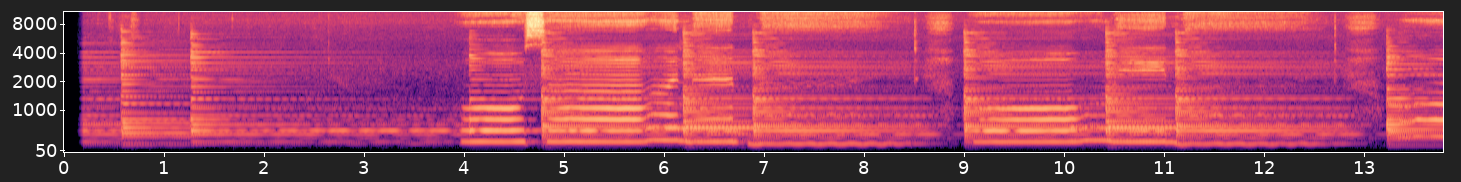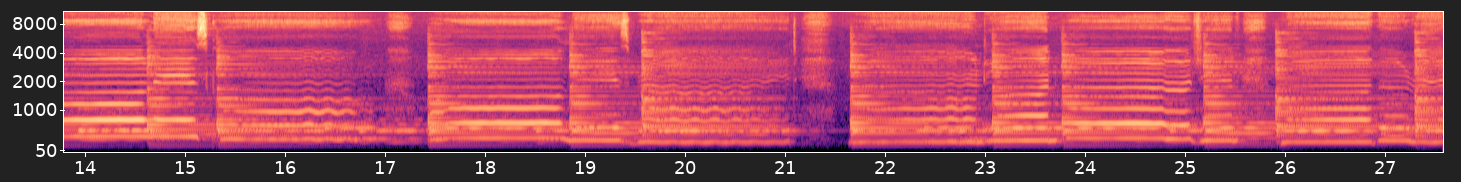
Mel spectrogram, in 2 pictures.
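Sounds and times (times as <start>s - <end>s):
alto part of a Christmas carol: 0.2s - 27.5s.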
